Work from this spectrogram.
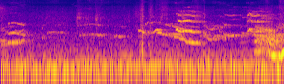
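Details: Kiwi's Labradoodle puppies give drawn-out, howl-like whines with a few short yips, rising and falling, followed by a burst of rustling near the end as a person talks about feeding them over a low hum.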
